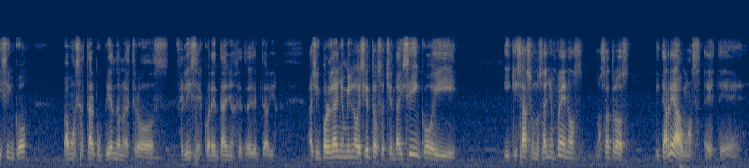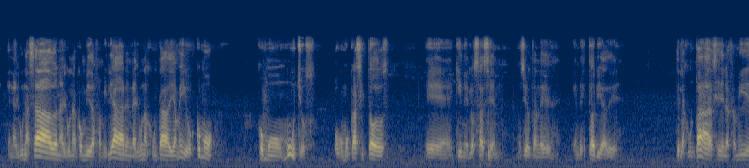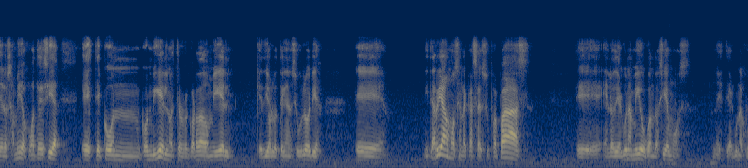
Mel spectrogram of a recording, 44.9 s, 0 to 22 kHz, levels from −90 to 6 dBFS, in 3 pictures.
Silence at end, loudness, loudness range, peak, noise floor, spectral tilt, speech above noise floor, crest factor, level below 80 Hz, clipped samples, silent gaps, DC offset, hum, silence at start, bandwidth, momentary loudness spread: 0 s; -31 LUFS; 9 LU; -8 dBFS; -63 dBFS; -1.5 dB/octave; 32 dB; 24 dB; -68 dBFS; under 0.1%; none; under 0.1%; none; 0 s; 9.4 kHz; 16 LU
